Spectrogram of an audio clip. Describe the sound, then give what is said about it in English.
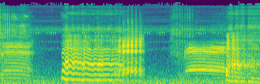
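Sheep and lambs bleat, about three long wavering calls in quick succession with short pauses between, fairly loud and with no one talking. “Was she snuggling with the sheep?”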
